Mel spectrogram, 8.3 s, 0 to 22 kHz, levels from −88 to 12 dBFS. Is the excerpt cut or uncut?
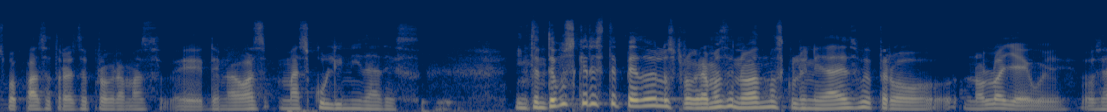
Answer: cut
